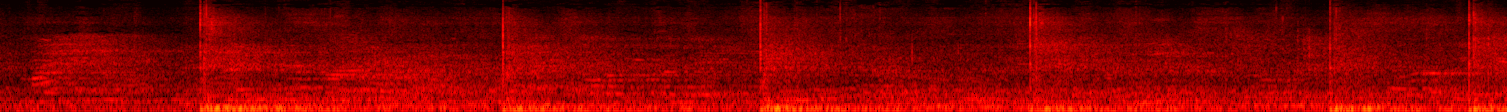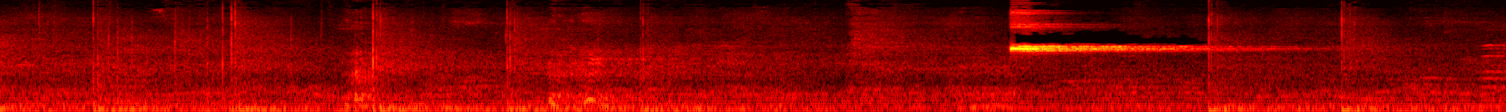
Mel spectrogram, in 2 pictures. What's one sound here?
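A volleyball thuds and bounces on a hard floor in an echoing gym.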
